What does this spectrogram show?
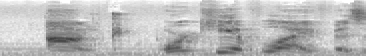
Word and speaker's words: ankh: a creepy face with this one so it's pronounced Unk or key of life as an ancient Egyptian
